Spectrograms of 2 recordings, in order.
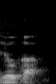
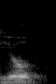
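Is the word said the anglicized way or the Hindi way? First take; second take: anglicized; Hindi. First: It is said the common anglicized way. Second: It is said the Hindi way. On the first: The speaker calls it wrong. "Often it is pronounced as" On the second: The speaker calls it right. "The correct word in Hindi is"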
